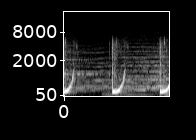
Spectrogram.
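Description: Water drips from a fountain damaged in a war and now leaking: three resonant plops, each sliding upward in pitch, fall at a slow, steady rhythm over a faint, constant low hum.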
